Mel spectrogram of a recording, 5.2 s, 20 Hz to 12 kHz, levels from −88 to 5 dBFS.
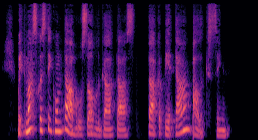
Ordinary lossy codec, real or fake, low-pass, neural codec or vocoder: MP3, 48 kbps; fake; 10.8 kHz; codec, 16 kHz in and 24 kHz out, 0.9 kbps, LongCat-Audio-Codec, fine tuned four codebook decoder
